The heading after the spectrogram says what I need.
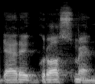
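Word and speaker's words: Derek Grossman: रहा था एक है डायरेक ग्रोसमैन साहब ड ग्रासमैन जो है वो रंड क डरे गमन इनका उच्चारण दोस्तों डायरेक ग्रस मन होता है ये जैसा कि हम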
